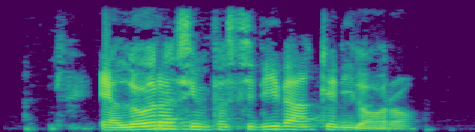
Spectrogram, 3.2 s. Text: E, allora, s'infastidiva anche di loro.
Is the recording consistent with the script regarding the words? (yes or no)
yes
